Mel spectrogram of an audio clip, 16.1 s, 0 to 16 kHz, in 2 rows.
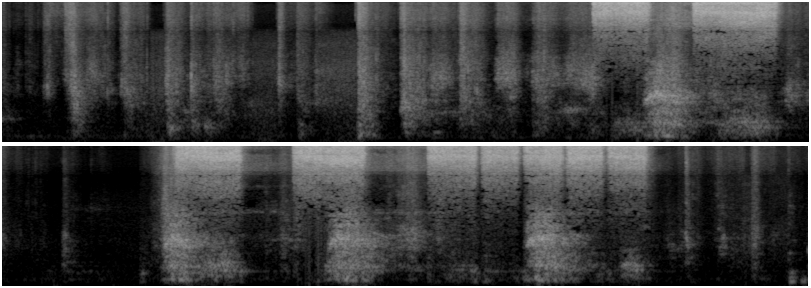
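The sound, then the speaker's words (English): Paint sprayer, a standard unit such as a Titan 440, spraying enamel in several loud, sustained hissing bursts separated by short gaps, with quieter scattered sounds before the spraying starts. “So same thing, even with enamel 310, standard sort of standard sprayer 390 or a Titan 440. So here we go.”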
